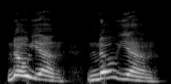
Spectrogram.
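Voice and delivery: put-on high, loud toddler shout; a baby yelling out, pointing. A narrator's reading. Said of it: "Holly decided to shout out".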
